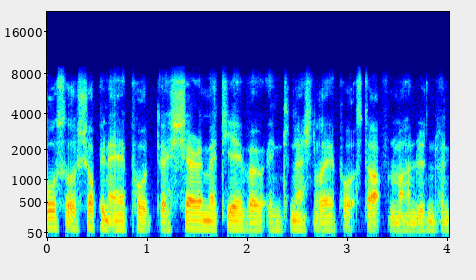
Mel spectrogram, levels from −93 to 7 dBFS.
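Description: No technical faults are audible.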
